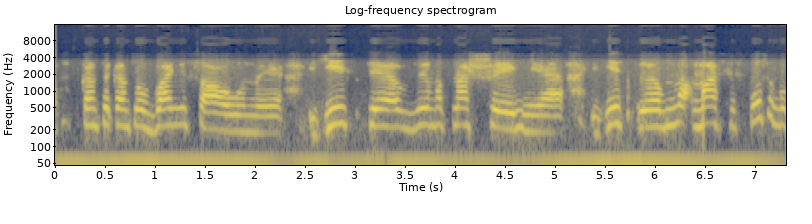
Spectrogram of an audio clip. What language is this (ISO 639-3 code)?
rus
